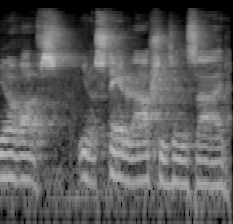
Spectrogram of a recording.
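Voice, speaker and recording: There is strong room echo and light background noise. A man talks with ordinary pitch variation. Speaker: car salesperson. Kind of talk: sales walkaround commentary. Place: shop. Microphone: phone near.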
